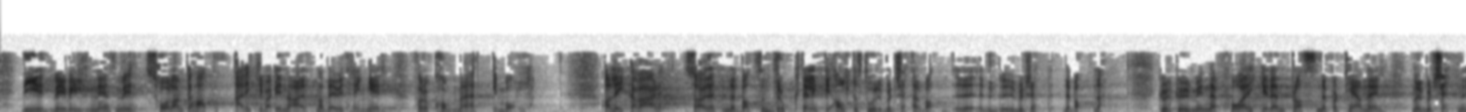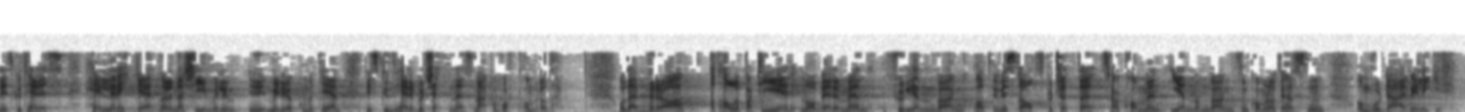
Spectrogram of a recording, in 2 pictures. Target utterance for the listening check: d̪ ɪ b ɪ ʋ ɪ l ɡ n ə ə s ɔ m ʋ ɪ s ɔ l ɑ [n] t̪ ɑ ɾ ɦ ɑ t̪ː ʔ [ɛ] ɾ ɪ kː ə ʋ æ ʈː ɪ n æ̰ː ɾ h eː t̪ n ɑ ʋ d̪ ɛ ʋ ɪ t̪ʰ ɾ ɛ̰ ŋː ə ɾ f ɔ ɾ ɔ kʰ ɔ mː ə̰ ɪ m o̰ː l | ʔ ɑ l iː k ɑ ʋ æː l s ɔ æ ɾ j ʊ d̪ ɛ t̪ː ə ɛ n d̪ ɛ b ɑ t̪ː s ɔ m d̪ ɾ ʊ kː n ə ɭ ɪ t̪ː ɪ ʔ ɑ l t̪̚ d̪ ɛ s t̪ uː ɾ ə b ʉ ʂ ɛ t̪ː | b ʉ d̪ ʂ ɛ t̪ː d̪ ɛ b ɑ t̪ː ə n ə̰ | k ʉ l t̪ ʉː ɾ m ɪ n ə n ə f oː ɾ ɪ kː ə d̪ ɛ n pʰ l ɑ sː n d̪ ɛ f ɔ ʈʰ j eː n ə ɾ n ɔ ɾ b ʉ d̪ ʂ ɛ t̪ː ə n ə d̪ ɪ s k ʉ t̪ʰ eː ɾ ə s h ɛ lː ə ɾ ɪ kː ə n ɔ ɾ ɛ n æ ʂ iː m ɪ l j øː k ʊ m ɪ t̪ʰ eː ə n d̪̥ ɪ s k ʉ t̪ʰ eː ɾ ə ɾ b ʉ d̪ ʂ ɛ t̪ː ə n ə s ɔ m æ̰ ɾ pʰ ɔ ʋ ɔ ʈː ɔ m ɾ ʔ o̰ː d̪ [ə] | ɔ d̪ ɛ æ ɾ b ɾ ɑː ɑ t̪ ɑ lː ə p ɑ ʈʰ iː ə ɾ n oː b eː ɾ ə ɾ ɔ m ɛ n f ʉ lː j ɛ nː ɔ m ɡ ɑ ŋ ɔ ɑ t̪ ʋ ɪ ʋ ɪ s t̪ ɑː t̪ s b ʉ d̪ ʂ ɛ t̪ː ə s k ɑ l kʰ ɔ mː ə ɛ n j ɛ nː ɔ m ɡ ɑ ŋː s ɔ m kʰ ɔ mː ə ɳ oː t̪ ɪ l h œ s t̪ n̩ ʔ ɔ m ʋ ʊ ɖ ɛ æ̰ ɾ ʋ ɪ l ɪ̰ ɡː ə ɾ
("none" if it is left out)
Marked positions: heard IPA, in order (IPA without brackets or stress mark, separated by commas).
ŋ, æ, ə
